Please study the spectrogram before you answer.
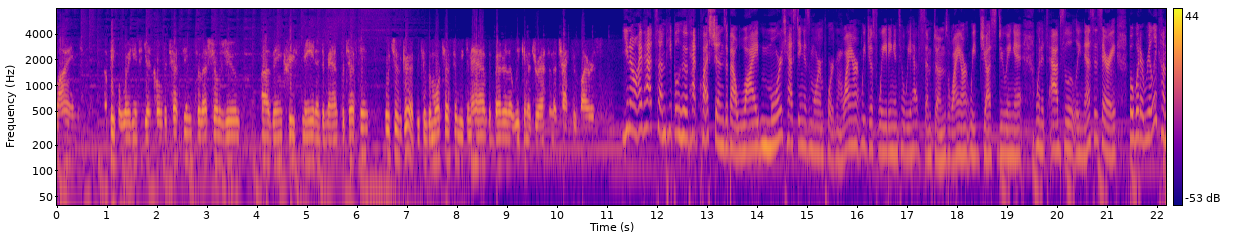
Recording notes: called into the Bravo Mic studios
